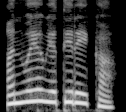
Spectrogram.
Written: ಅನ್ವಯವ್ಯತಿರೇಕ

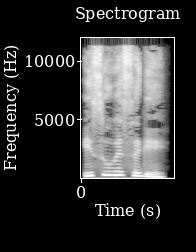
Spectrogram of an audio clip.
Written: ಇಸುವೆಸಗೆಯ್

